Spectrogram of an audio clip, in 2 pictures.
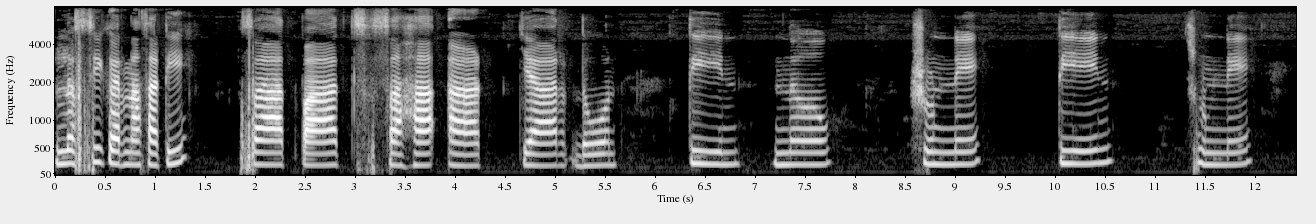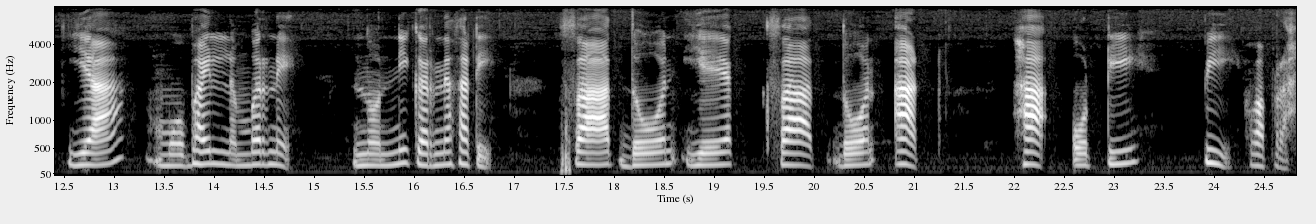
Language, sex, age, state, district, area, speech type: Marathi, female, 45-60, Maharashtra, Gondia, rural, read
